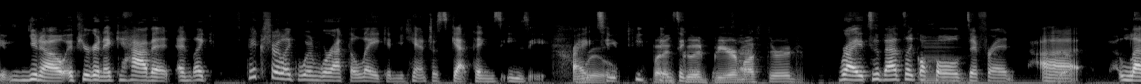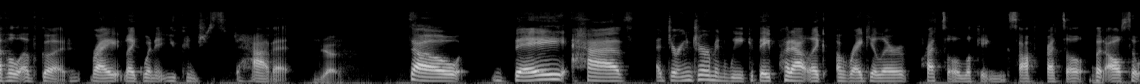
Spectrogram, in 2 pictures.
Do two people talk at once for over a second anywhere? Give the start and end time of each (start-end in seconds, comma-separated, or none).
5.5-7.6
